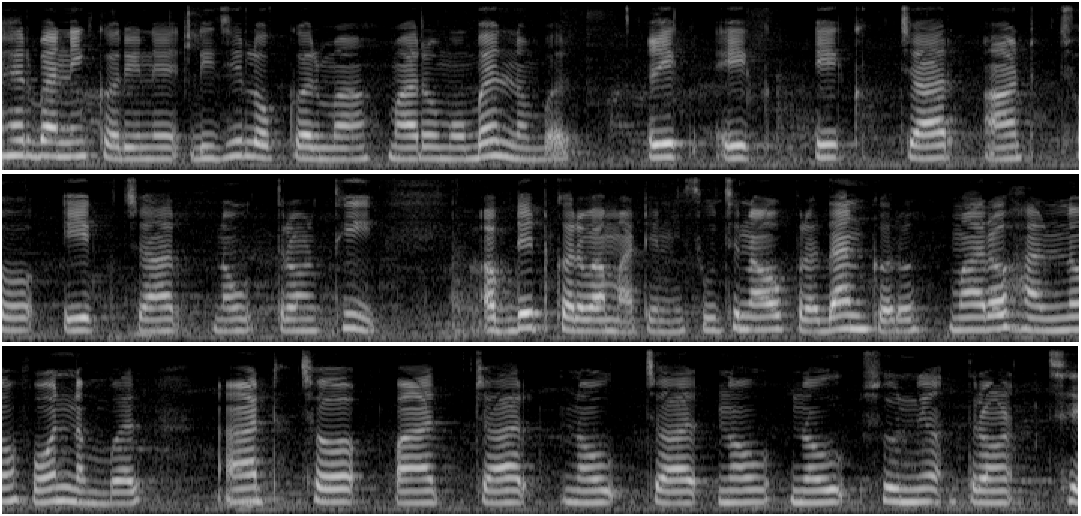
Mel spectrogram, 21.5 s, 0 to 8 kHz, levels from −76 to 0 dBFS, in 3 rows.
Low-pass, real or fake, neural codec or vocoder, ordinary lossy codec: 7.2 kHz; real; none; none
